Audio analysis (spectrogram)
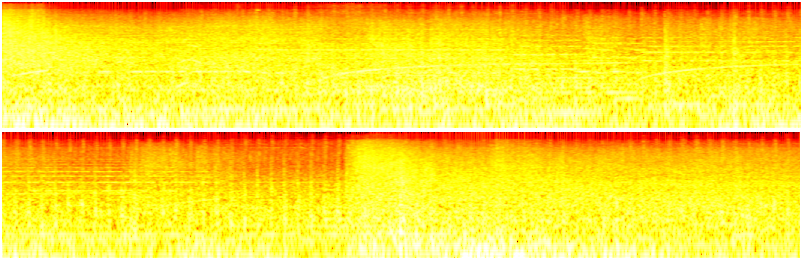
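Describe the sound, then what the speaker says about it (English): Explosions from a bombing run in a video game, with structures groaning and collapsing, form a constant loud rumbling roar with a whining mechanical tone and a stronger crash near the end. "The bombing run did enough destabilization to start making things collapse on themselves"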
